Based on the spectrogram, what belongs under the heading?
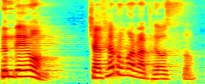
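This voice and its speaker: A man preaching a sermon as pastor, in a conversational style that swings between loud emphasis and soft asides. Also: sits high, expressive, quick pace. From South Korea.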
